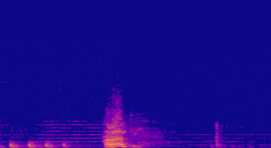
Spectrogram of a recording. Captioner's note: knocking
